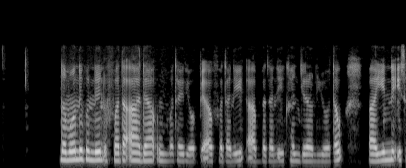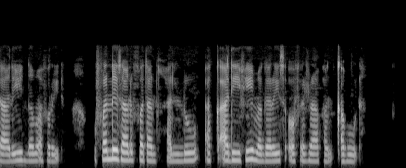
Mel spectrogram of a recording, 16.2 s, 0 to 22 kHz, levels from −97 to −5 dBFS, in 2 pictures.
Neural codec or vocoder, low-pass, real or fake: none; 7.2 kHz; real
